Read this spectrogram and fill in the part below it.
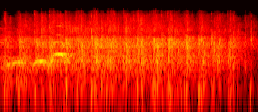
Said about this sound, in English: But you're clapping and had nothing to do with it.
